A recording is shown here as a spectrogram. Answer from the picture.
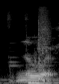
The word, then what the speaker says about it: Newark: Newark. But they call that shit Newark. Like, they don't even put a fucking another syllable with that motherfucker.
